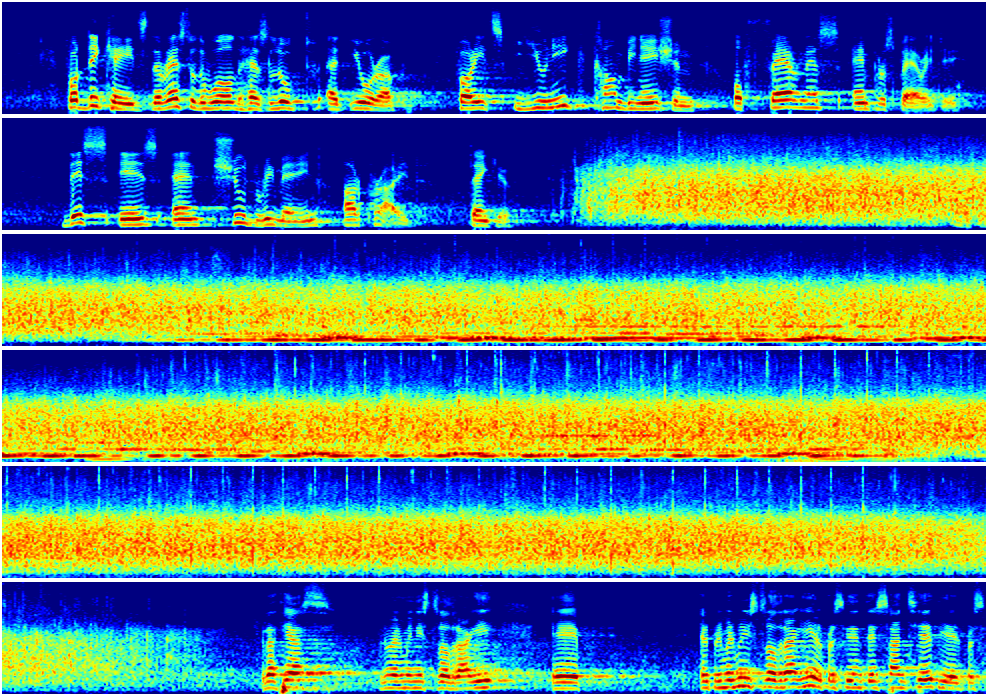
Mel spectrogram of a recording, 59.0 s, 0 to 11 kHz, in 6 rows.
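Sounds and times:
audience applauding: 15.4 - 51.6
instrumental background music: 20.9 - 41.2.

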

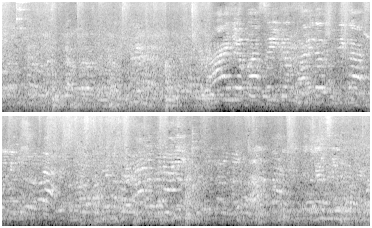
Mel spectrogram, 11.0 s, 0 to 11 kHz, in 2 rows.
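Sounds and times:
hubbub of many voices: 0.0 - 11.0.

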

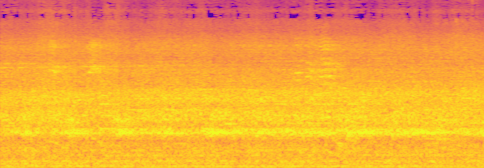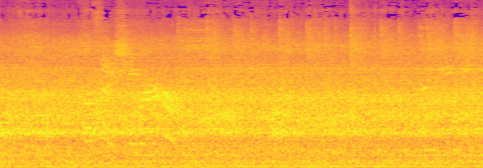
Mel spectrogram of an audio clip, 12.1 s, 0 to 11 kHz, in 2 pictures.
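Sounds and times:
steady hum: 0.0 - 12.0
train rolling rumble: 0.0 - 12.0.

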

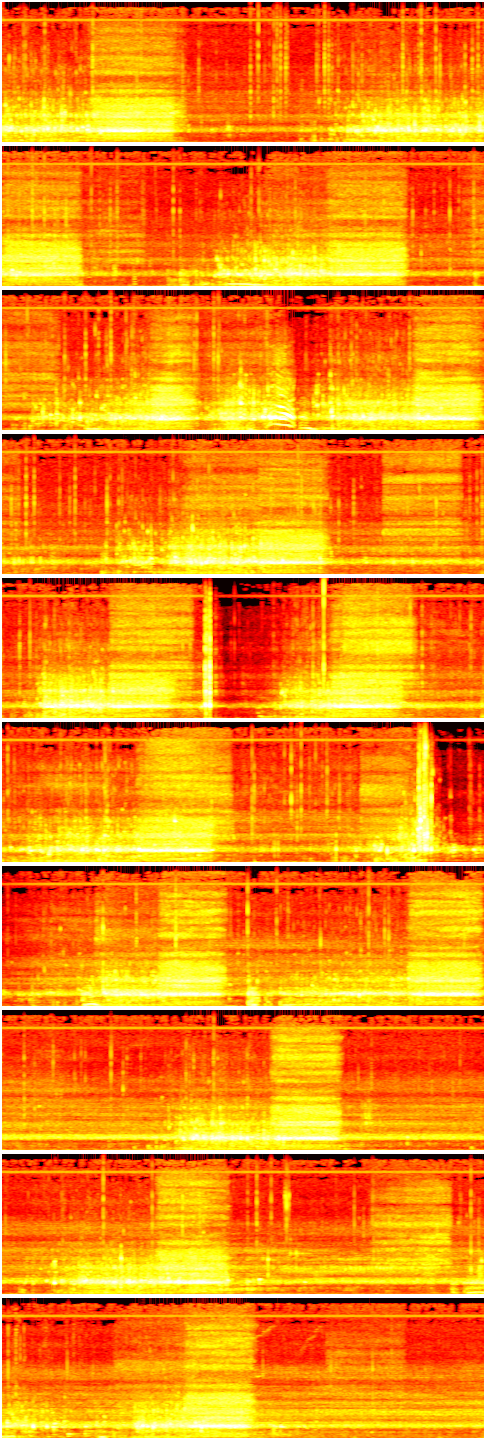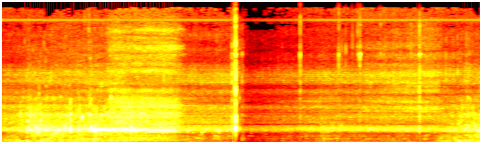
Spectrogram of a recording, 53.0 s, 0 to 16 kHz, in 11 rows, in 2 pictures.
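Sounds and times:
diver breathing through regulator: 0.8 - 2.0, 4.6 - 6.2, 7.1 - 12.2, 13.5 - 14.8, 16.7 - 19.2, 20.2 - 21.3, 22.1 - 23.6, 25.2 - 26.5, 29.6 - 31.6, 32.2 - 34.1, 36.2 - 37.4, 39.8 - 41.2, 42.2 - 43.8, 45.0 - 47.1, 49.0 - 50.4.

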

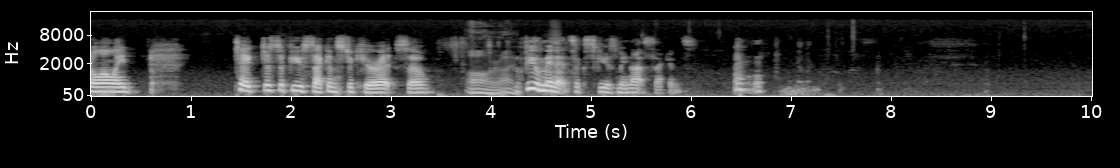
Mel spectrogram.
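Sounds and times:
faint low murmur: 3.5 - 7.7
person's brief voiced sound: 3.8 - 4.4.

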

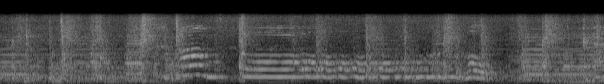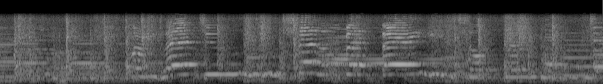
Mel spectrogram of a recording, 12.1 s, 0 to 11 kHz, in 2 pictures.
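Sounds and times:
live jazz band: 0.0 - 12.0
woman singing jazz: 1.4 - 6.3, 7.3 - 12.0.

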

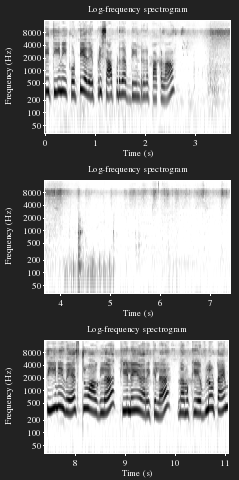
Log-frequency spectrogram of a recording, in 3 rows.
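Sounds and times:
fodder rustling: 2.7 - 8.4.

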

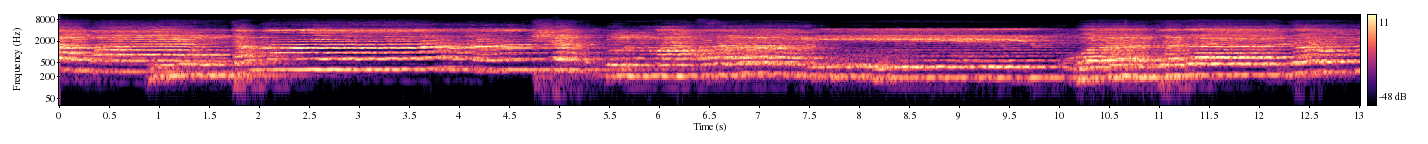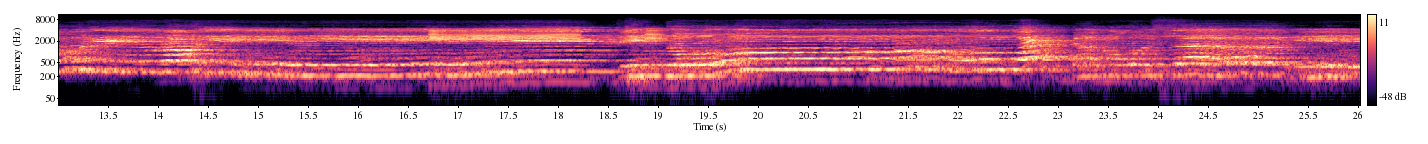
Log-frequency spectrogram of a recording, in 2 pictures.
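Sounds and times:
man chanting into a microphone: 0.0 - 26.0.

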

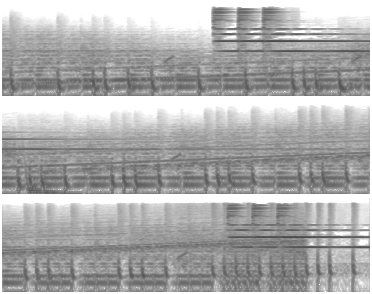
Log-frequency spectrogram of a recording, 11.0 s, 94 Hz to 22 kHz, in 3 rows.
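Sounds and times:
background music with steady beat: 0.0 - 11.0
bell-like chime dinging: 2.1 - 5.2, 9.6 - 11.0.

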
